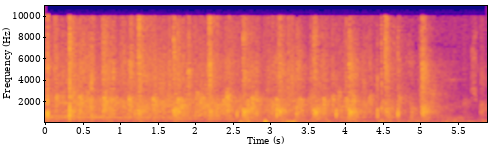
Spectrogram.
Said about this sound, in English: What I would like to do now is give this, give the presiding of this general session over to our second vice president. Give a warm round of applause for Roger Peterson.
